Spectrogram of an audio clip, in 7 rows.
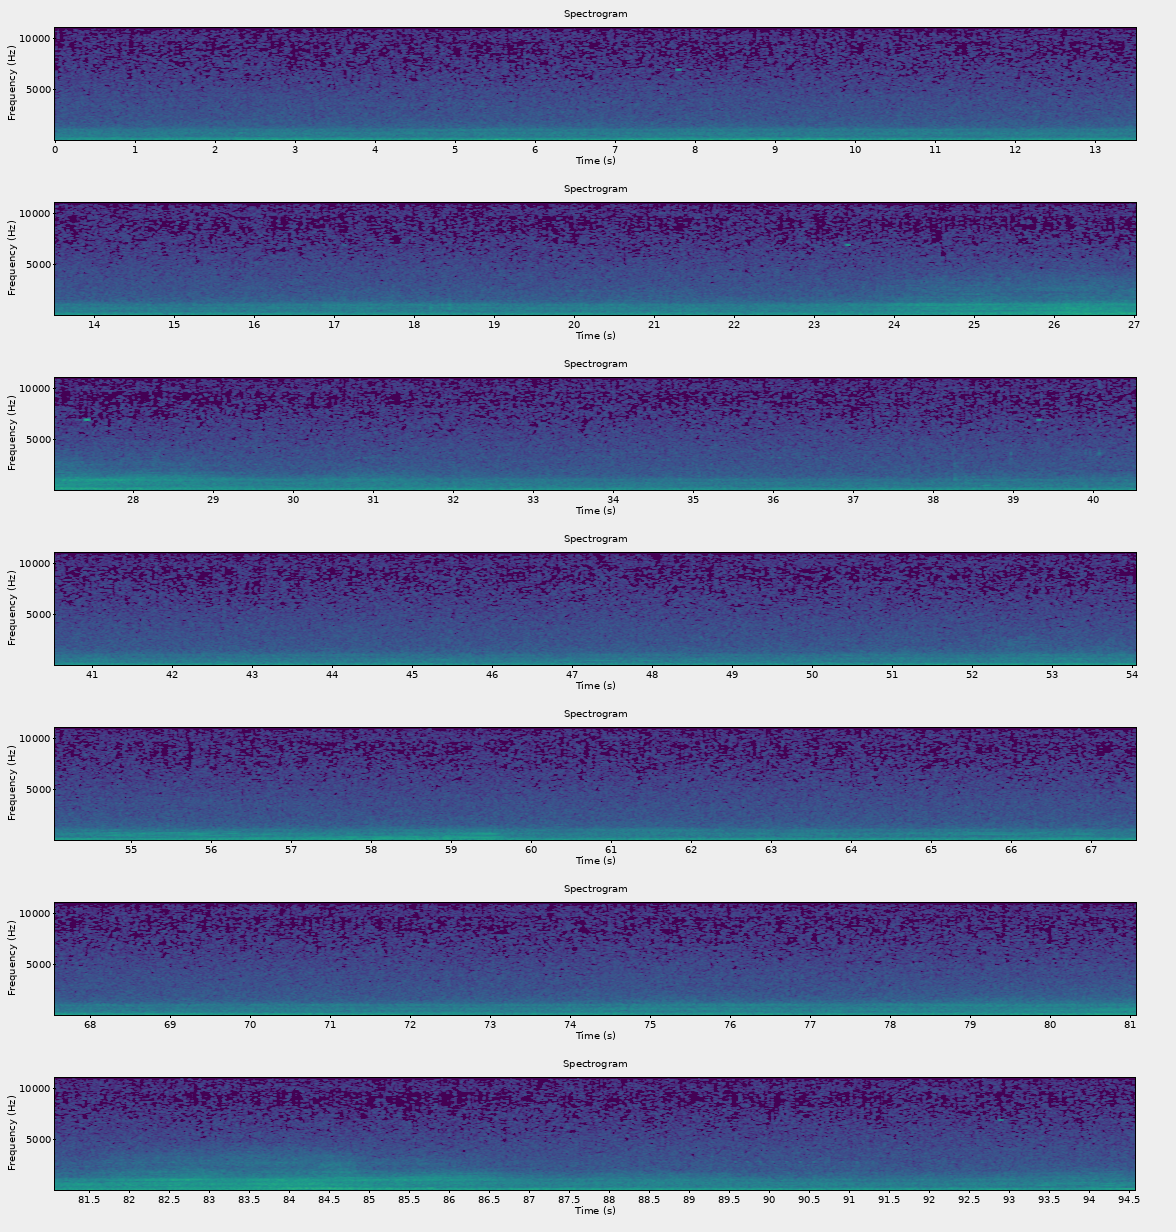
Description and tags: Room tone w light outdoor ambience-7eqa 01-02
Recorded with Zoom H4N, ambience recording. Basic low cut filer applied.
background, field, recording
